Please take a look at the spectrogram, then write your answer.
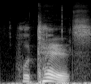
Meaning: plural of Hotel
- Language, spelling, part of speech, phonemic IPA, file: German, Hotels, noun, /hoˈtɛls/, De-Hotels.ogg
